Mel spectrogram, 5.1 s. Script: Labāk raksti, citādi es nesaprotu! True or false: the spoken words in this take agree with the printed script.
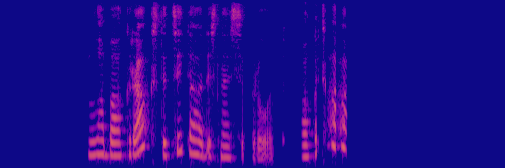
false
